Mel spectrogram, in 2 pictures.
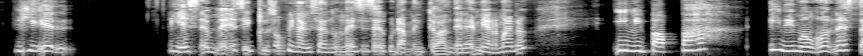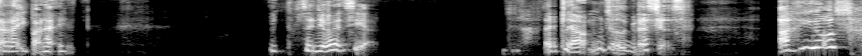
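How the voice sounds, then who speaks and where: A woman's voice: fairly high pitch, creaky, darkish tone, no room sound, clean studio sound. A young woman with a Colombian accent shares a personal testimony in an earnest, conversational way. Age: young adult. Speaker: listener sharing a testimony.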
